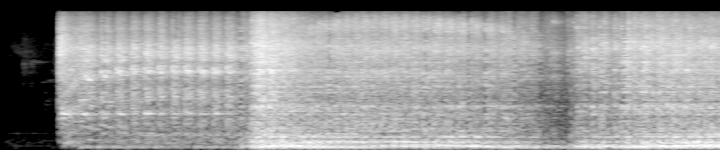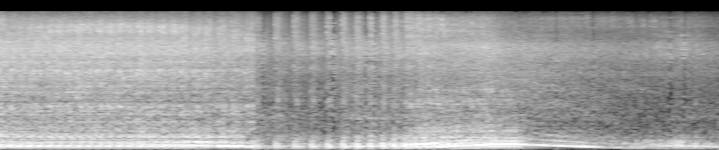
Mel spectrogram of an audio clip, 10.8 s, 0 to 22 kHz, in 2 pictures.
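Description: Turbocharged 2JZ inline-six in a Datsun 260Z idling briefly, then revved repeatedly, its pitch swelling up and falling back. First heard through an open downpipe; in the last few seconds, after a brief break, it is revved through a newly built stainless-steel exhaust.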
